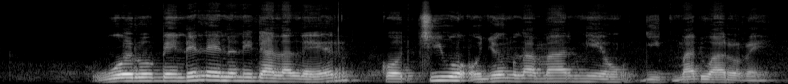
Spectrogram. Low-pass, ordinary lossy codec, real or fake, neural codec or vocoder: none; none; fake; codec, 44.1 kHz, 7.8 kbps, Pupu-Codec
